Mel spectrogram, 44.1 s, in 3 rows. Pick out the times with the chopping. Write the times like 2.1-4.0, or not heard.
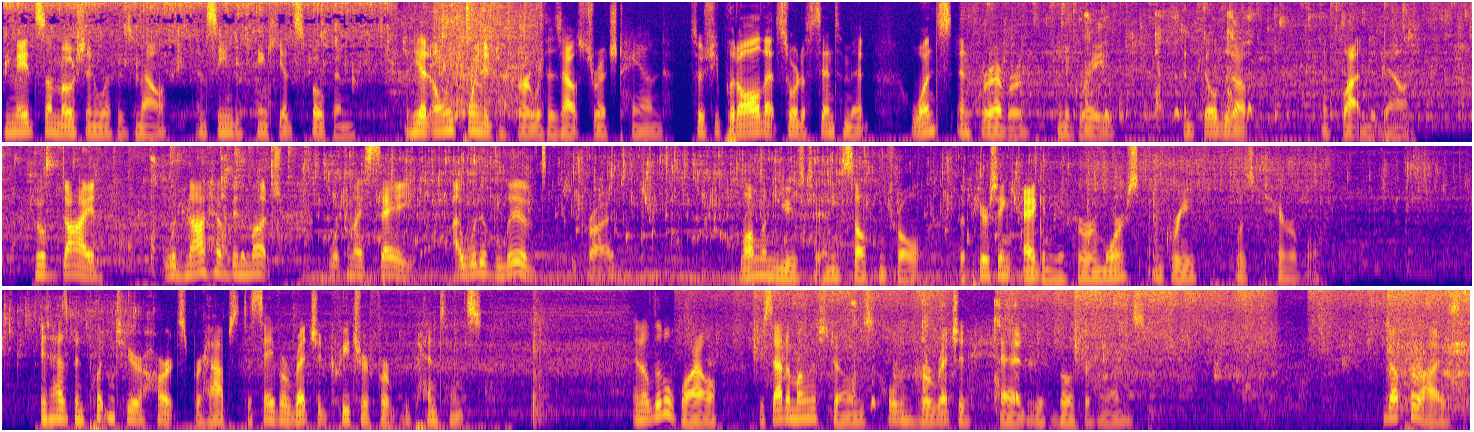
not heard.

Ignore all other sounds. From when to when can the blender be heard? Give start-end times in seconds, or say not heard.
42.5-44.0.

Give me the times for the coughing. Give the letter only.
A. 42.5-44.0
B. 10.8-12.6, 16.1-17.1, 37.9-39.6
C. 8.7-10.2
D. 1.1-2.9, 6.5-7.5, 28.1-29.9
B.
